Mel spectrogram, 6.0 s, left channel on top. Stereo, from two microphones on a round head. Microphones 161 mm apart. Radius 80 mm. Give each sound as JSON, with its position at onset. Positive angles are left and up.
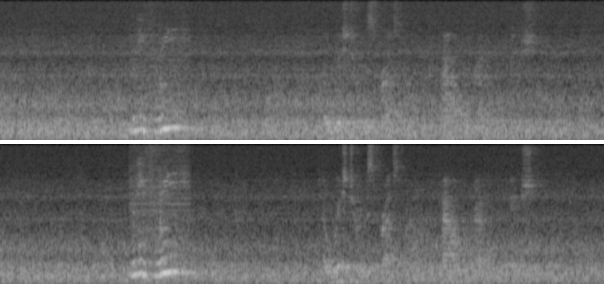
{"t": 1.3, "sound": "a child speaking", "side_deg": -20, "distance_m": 0.5}
{"t": 3.2, "sound": "a man speaking", "side_deg": -5, "distance_m": 5.0}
